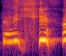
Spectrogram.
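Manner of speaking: high, loud thanks through laughter; laughing thanks. Real, not acted. Host thanking the viewer while still laughing, high and loud.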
